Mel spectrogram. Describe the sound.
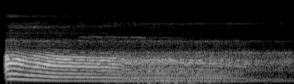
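A voice makes an audible out-breath as a sustained 'ah', a steady, tonal sound about three seconds long that drifts slightly lower in pitch and gradually fades.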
